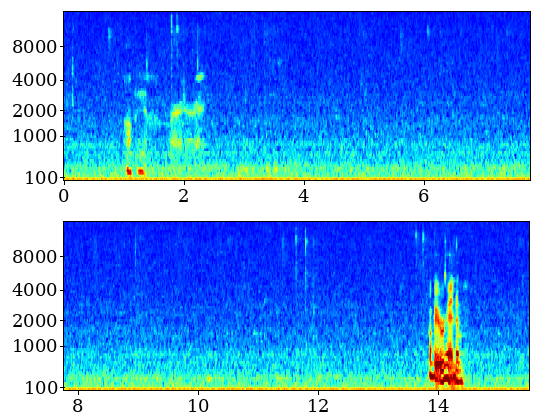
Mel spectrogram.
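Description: A young woman speaks briefly and quietly into a headset microphone.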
